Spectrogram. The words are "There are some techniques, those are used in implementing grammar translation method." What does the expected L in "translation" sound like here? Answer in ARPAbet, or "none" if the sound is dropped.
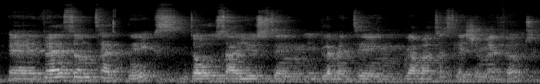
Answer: L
